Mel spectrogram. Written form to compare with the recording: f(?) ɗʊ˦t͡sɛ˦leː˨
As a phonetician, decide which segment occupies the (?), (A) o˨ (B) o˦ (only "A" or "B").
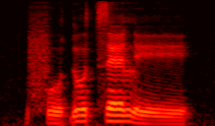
A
